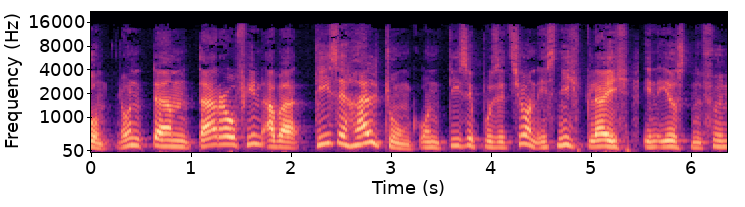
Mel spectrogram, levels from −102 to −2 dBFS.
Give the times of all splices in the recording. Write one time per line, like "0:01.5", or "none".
0:05.5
